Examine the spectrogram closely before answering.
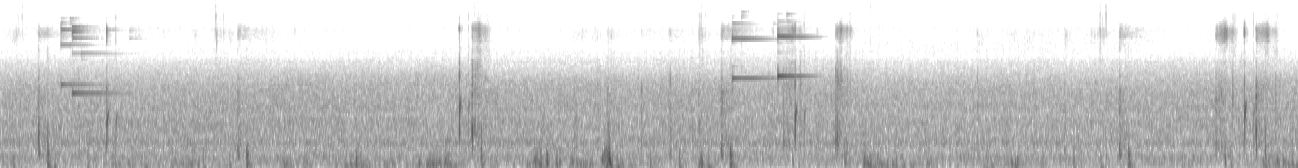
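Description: Stone blocks crumble and pop as they break.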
